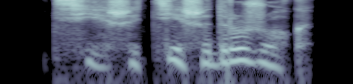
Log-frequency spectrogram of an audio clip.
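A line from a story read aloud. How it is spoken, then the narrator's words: Soft whisper. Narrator (Russian): прошептала она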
